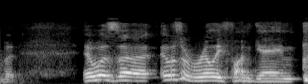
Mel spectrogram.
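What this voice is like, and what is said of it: Raspy, rough voice. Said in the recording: “My voice sounds like I uh, like I'm uh, op, you know Optimus Bibbs when I smoked uh, you know a, a 12 pack of cigarettes last night”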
